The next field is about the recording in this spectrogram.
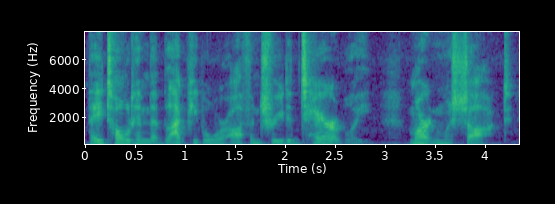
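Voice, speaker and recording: Lively male storybook narrator. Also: medium pitch, normal speed, breathy edge. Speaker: read-aloud narrator. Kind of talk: expressive children's picture book read-aloud.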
